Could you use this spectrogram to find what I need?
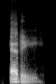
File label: "eddy", American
